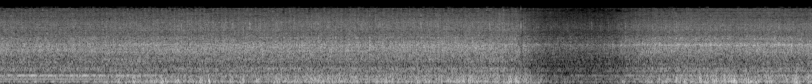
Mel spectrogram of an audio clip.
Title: 2001 Toyota Tacoma Prerunner 2.7l clatter noise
